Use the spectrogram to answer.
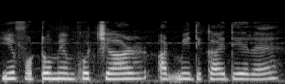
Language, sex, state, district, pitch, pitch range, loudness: Hindi, female, Arunachal Pradesh, Longding, 260 Hz, 250-265 Hz, -14 LUFS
